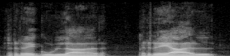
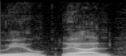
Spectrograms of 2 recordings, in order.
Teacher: And actually, you need a very relaxed mouth to pronounce this R, because you're kind of lifting your tongue up a little bit and letting the air flap it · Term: rolling R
